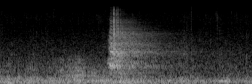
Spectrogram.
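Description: A woman knocks on a wooden door.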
